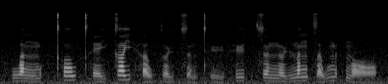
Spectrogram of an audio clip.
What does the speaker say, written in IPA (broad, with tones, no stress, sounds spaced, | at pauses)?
w ɐ˧ ŋ m ʊ˧ k̚ t̪ʰ o˥ w t̪ʰ e˨˧ j k ɐ˥ j h ɐ˨˥ w k ɵ˨ ɥ t͡s ɵ˨˩ n t̪ʰ yː˨˩ h yː˥ t̚ t͡s ɵ˧ n ɵ˨˧ ɥ n̪ ɐ˥ ŋ t͡s ɐ˨˥ w m ɵ˥ t̚ n̪ ɔː˨˩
